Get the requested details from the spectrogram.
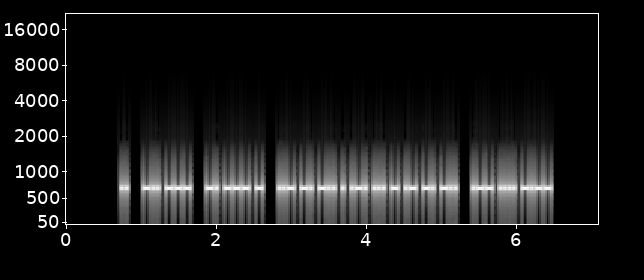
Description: Morse code, heard as a keyed tone, about 40 wpm, 700 Hz. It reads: I DO NOT UNDERSTAND WHY
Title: Sets of 5 Words Encore 40wpm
